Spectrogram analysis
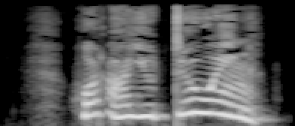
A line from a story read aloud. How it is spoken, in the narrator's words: Plum shouted after him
